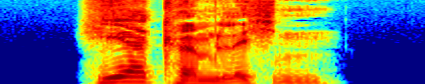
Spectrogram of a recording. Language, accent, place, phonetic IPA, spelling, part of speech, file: German, Germany, Berlin, [ˈheːɐ̯ˌkœmlɪçn̩], herkömmlichen, adjective, De-herkömmlichen.ogg
- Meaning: inflection of herkömmlich: 1. strong genitive masculine/neuter singular 2. weak/mixed genitive/dative all-gender singular 3. strong/weak/mixed accusative masculine singular 4. strong dative plural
